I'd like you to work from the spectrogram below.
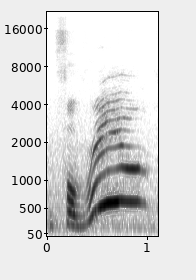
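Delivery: high, loud incredulous question; real surprise. Real, not acted. Reacting to all the vegetable boxes, surprised. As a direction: shoot up high in disbelief.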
